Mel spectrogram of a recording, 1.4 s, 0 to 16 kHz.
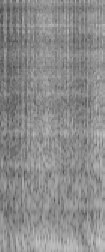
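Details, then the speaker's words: Hero Splendor BS6 motorcycle, 28,861 km, at idle: busy metallic chatter over an uneven single-cylinder idle from inside the engine; loose, worn timing chain rattling. "ये देखिए दोस्तों पूरा timing चैन घर घर ए रहा है ऐसा ग रहा है टाइमिंग चेंज का खराब हो गया है"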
